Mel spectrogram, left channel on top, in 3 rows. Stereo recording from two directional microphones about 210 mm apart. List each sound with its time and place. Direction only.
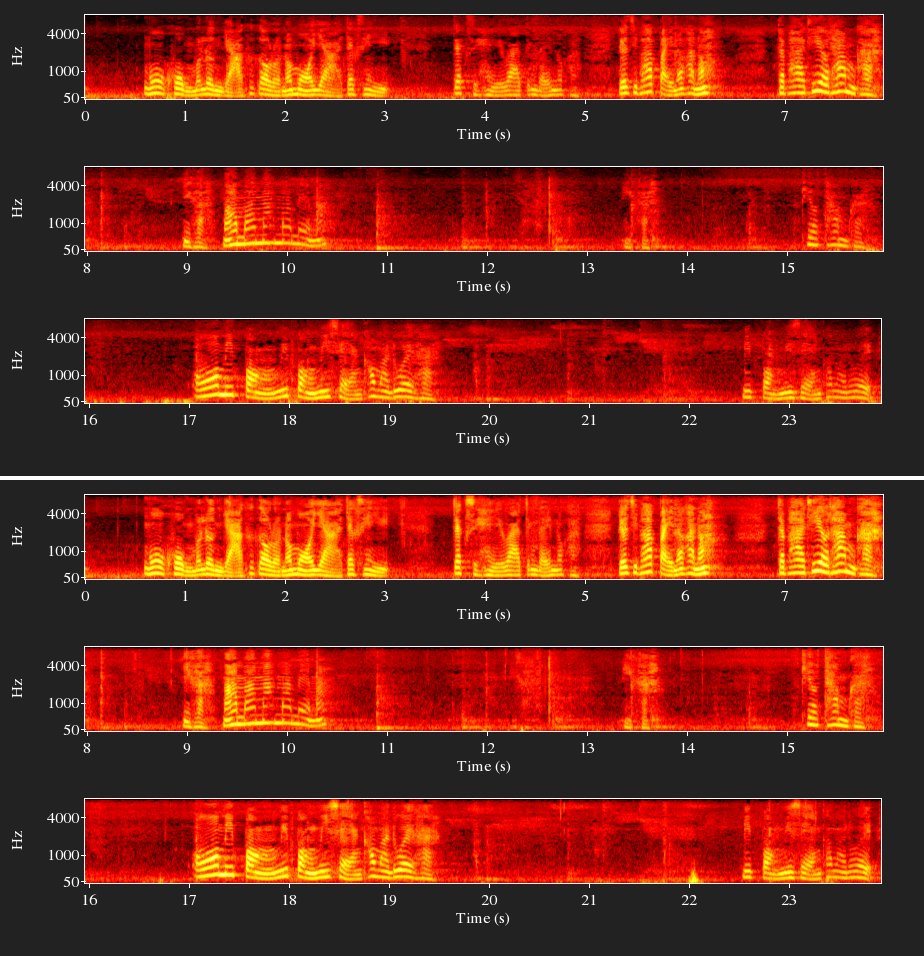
0.5 s speech: centre (ahead or behind)
3.7 s a woman's voice: 25° right (ahead or behind)
5.3 s speech: 10° right (ahead or behind)
6.2 s a woman's voice: 5° right (ahead or behind)
9.0 s a woman's voice: 5° right (ahead or behind)
13.3 s speech: 10° right (ahead or behind)
15.1 s a woman's voice: 20° right (ahead or behind)
17.1 s speech: 10° right (ahead or behind)
22.5 s speech: 10° right (ahead or behind)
